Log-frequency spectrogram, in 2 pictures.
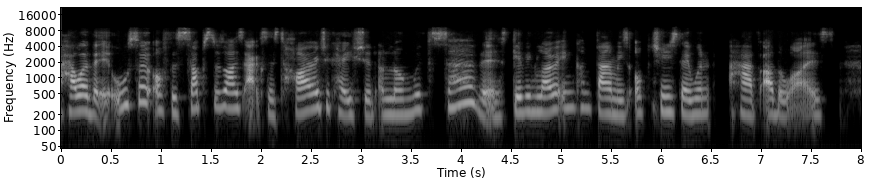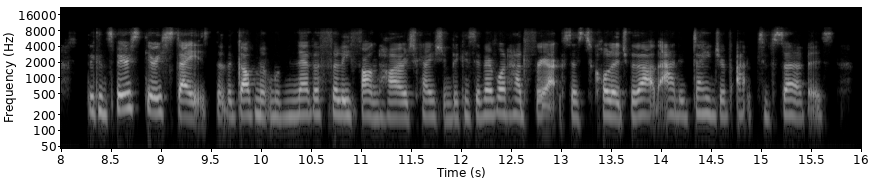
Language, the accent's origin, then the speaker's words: English; South East England, United Kingdom; born there; I was born in Kent, but I was made in the Royal Military.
